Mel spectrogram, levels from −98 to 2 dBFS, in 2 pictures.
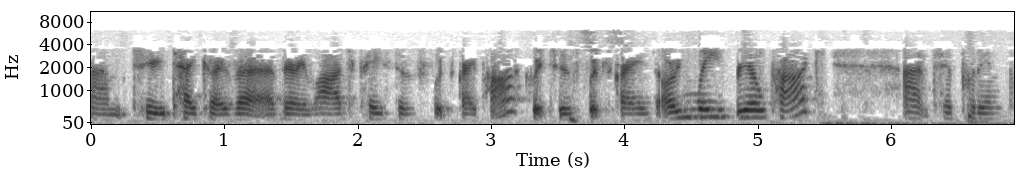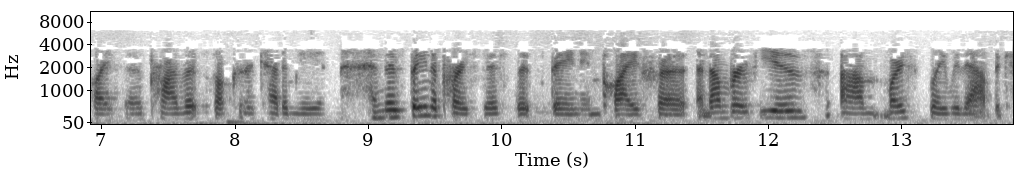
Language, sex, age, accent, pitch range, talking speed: English, female, 20-39, Australian, 155-185 Hz, 185 wpm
